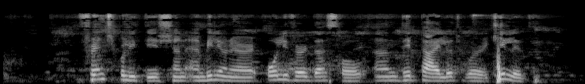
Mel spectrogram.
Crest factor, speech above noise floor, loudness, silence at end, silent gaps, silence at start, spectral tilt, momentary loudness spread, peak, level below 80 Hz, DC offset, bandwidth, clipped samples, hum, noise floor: 22 dB; 31 dB; -21 LUFS; 0.45 s; none; 0.6 s; -3.5 dB/octave; 8 LU; 0 dBFS; -62 dBFS; under 0.1%; 11.5 kHz; under 0.1%; none; -53 dBFS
